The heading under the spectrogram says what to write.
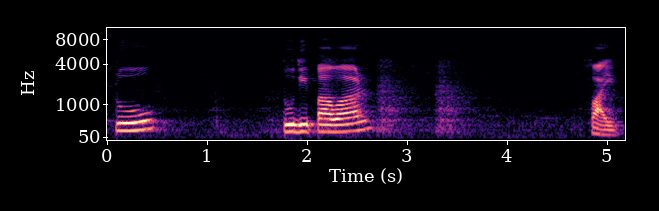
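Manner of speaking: "ଟୁ to the power five" in three separate chunks; pronunciation demo. Shown as a demonstration. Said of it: "এইটাকে উচ্চারণ করবে".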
